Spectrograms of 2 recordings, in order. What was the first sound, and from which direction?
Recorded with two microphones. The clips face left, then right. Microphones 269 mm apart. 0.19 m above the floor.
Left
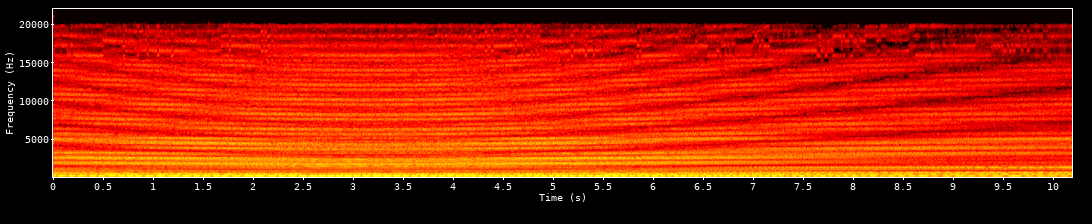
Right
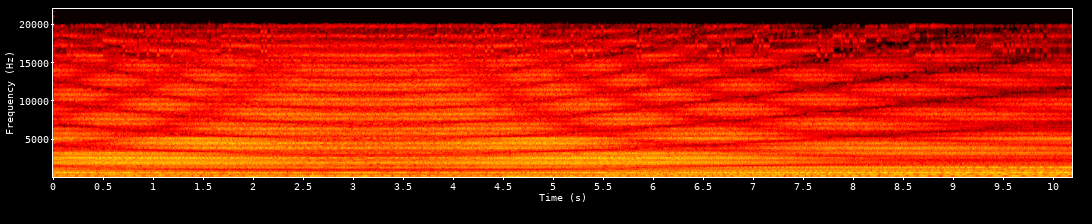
A drone, 40° left (ahead or behind).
